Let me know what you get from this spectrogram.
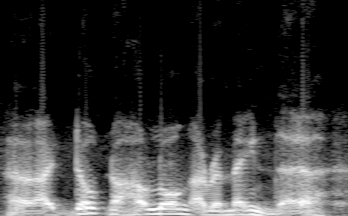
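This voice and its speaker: An actor playing an exhausted, starving homeless man who recounts a horror tale in a halting, breathy, theatrical old-time radio style, often dropping toward a whisper. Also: fairly high pitch, very animated, lo-fi sound, full character voice. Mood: exhausted, haunted. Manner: halting, slow, theatrical, anguished. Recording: noisy old radio recording.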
